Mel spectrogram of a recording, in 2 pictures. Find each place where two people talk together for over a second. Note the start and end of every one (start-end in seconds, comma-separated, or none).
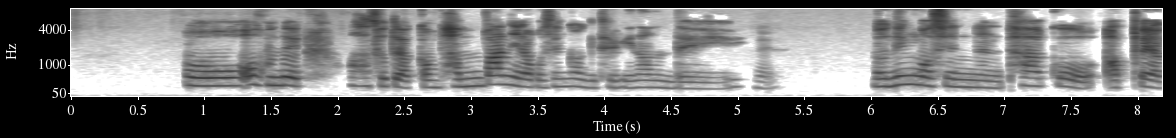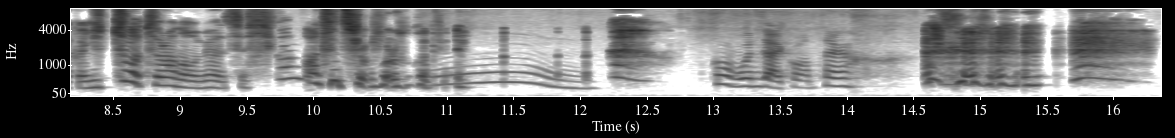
none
